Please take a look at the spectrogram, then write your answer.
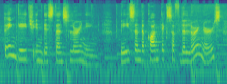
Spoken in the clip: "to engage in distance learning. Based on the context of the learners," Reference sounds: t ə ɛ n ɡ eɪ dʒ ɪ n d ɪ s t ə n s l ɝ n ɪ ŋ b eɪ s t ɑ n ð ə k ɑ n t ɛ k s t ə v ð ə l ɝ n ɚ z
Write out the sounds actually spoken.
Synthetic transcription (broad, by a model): t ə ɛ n ɡ eɪ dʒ ɪ n d ɪ s t ə n s l ɝ n ɪ ŋ b eɪ s t ɑ n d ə k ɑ n t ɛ k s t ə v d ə l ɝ n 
